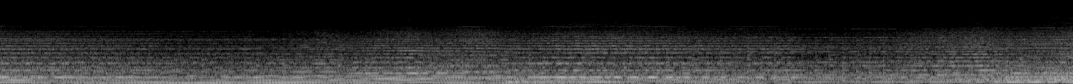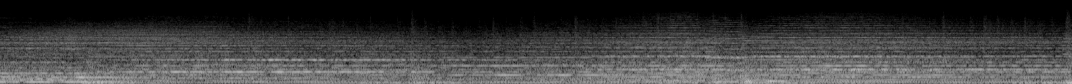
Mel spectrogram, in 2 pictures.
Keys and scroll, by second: 0.6-1.1 typing, 2.3 r, 13.7 r, 16.8 r, 18.4 r, 19.9 r.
